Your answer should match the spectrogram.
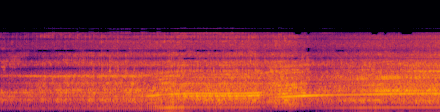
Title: Стук гидрокомпенсаторов в ГБЦ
